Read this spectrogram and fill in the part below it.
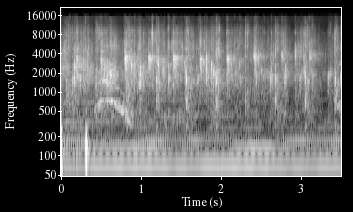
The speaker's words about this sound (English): I don't know if they're watching, let's give them a hand clap of praise. Because we, we love our pastors.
